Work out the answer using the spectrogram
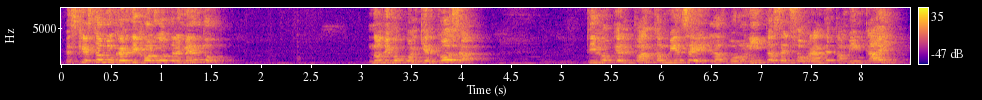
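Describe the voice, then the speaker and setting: Male pastor, fervent shouting sermon, high voice, heavy church echo. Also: moderate pace, pauses often. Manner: fervent, shouting, calls out to the congregation. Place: church hall. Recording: echoey church from far off.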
